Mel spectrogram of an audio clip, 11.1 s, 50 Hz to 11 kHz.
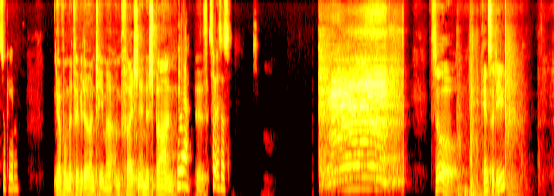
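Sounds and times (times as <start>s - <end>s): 
speech: 0.0s - 0.5s, 1.1s - 4.7s, 8.7s - 10.4s
cow moo sound effect: 6.4s - 8.1s.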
